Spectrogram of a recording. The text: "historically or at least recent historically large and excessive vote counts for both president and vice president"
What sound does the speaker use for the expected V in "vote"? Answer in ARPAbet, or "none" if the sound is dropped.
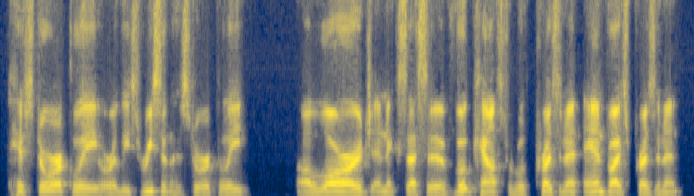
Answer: V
